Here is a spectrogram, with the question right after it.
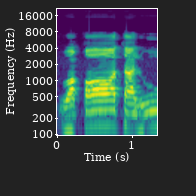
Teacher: ওয়া ওপেন থাকবে, কফটাকে একটু ডিপ করে একালিফ টানবো। তা ওপেন থাকবে, লাম একালিফ টানবেন এখানে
